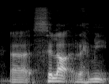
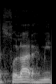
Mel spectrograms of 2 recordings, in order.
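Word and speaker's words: صلہ رحمی: तो उसमें किसी ने सिला रहमी मुझे कहा था, सुला रहमी नहीं सिला रहमी कहिए, ये आप दुरुस्त कह रहे हैं।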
